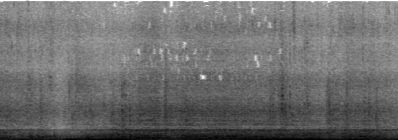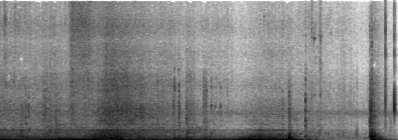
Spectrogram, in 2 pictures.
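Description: A truck engine rumbles and revs as the vehicle drives over rough ground.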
